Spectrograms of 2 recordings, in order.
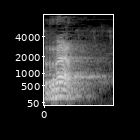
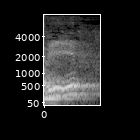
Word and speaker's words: read: Ini bacanya read. Kalau di sini dibaca read, di sini dibaca read karena bentuk keduanya.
